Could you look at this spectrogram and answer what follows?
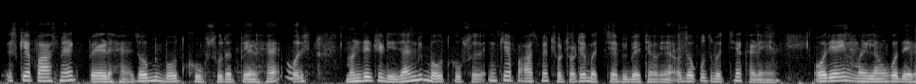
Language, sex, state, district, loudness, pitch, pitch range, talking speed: Marwari, male, Rajasthan, Nagaur, -23 LUFS, 135 Hz, 115-165 Hz, 230 wpm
